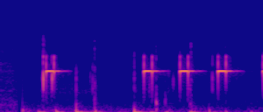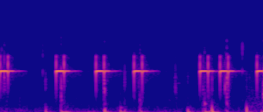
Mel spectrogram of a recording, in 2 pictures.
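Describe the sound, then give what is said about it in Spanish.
A rapid series of about ten short electronic keypad tones as a phone number is dialed to order pizzas, each beep crisp with brief gaps, alone without voices. “Oye, viejo, ¿qué haces? Deja el teléfono. No, pues voy a pedir unas pizzas por si las dudas, vieja.”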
